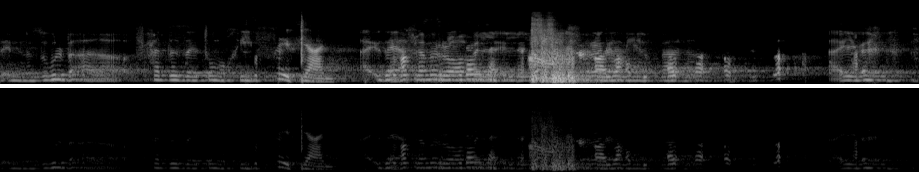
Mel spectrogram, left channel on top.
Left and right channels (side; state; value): right; quieter; 25.6 dB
